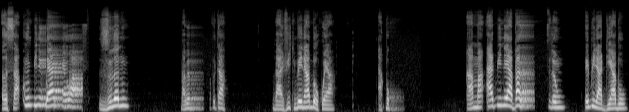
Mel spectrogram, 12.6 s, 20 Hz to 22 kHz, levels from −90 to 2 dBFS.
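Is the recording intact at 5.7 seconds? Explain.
Yes, the speech at 5.7 seconds plays through cleanly, with no audible dropout, glitch, distortion or other fault at that moment.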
